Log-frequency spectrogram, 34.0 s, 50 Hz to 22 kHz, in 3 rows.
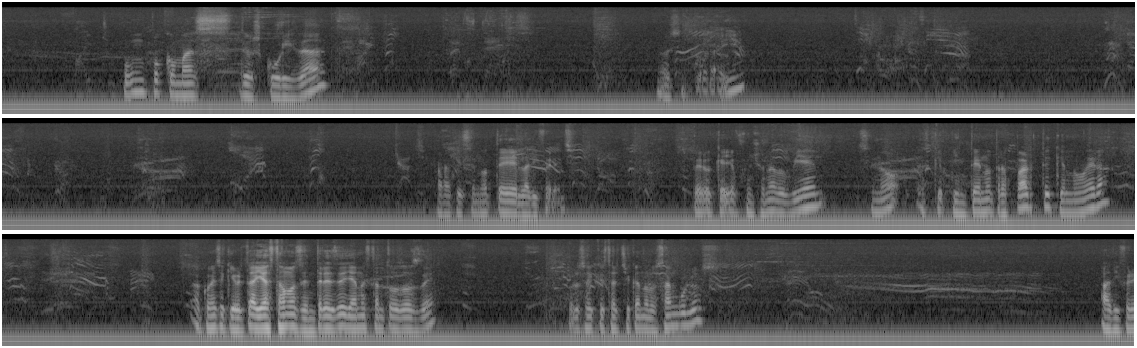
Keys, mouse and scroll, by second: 18.2-19.2 alt+drag, 19.5 middle click, 20.1 middle click, 23.1-25.5 drag, 25.8 ctrl+z, 30.4-33.9 drag.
